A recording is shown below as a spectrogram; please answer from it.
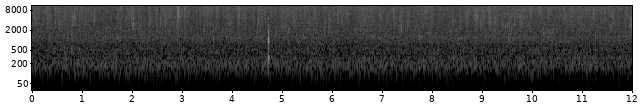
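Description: Faint, steady recorded rain, an even patter of raindrops. A single sharp tick comes a little before halfway through.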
